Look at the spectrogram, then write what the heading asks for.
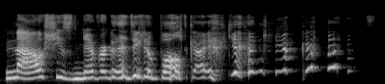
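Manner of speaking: high, loud wail breaking into laughter; laughing dismay. Real, not acted. Host reacting to the date story, laughing dismay. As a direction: exclaim loudly, cracking up at the end. Reacting in mock despair to video.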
